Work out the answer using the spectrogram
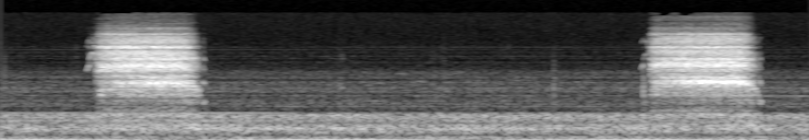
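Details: Two loud, noisy hissing screeches, nearly three seconds apart, from hungry barn owl nestlings in a family lacking food, with a steady low hum behind.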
